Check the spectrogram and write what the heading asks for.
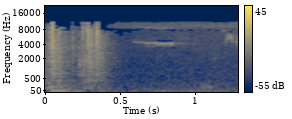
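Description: Marie opens a door: a couple of quick rattling clunks from the handle and latch, followed by a faint, thin high squeak as it swings, then quiet.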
